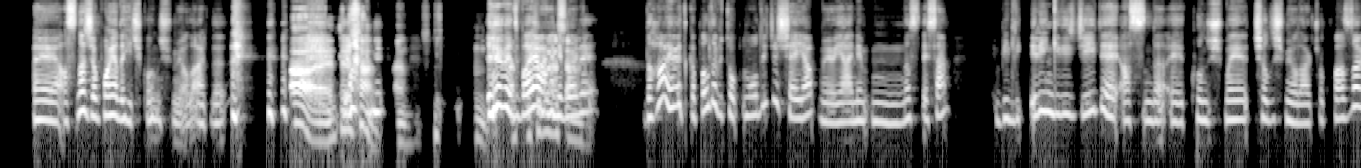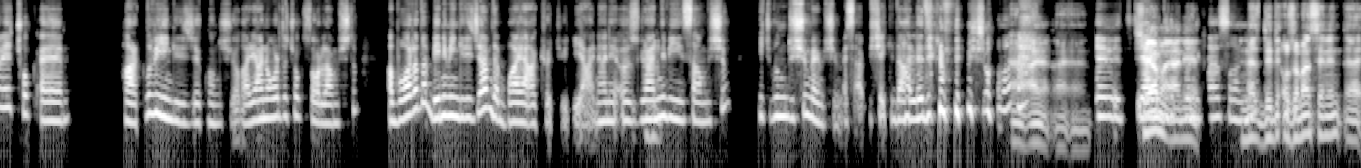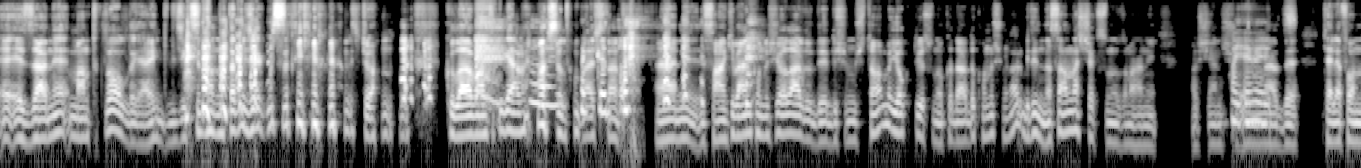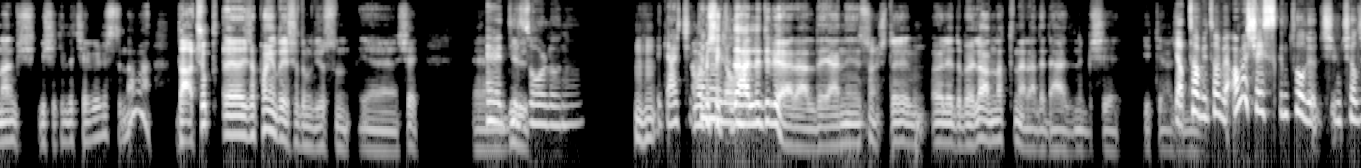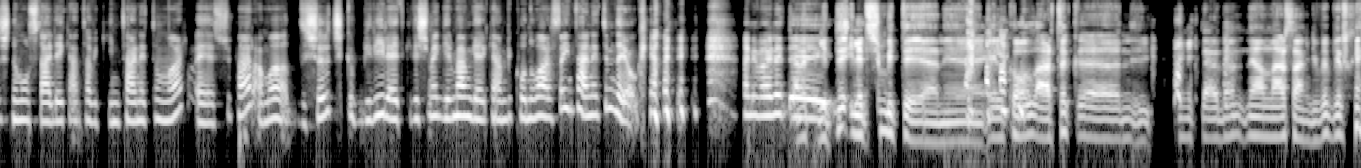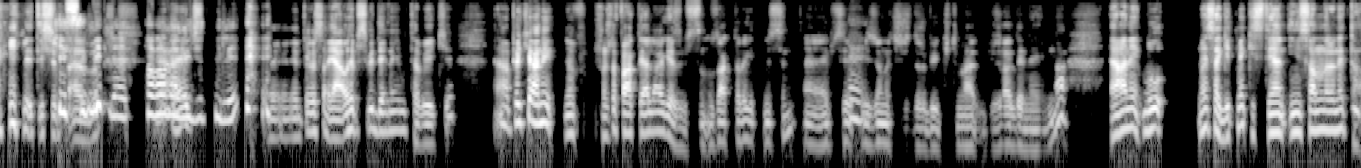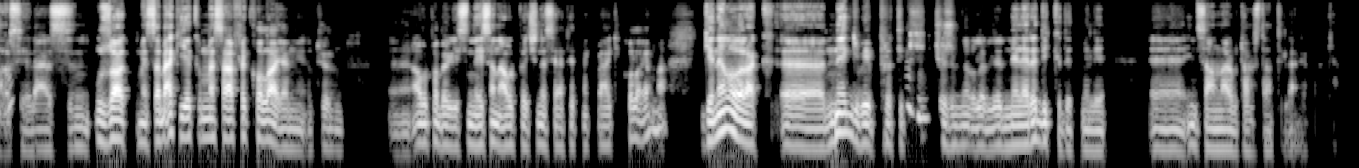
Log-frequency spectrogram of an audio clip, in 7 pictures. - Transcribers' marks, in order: chuckle; laughing while speaking: "Yani"; chuckle; laughing while speaking: "hallederim demişim, ama"; laugh; chuckle; laugh; laughing while speaking: "gelmeye başladı baştan"; chuckle; tapping; unintelligible speech; laughing while speaking: "yani"; laughing while speaking: "Aynen"; chuckle; chuckle
- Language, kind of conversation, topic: Turkish, podcast, Seyahat sırasında yaptığın hatalardan çıkardığın en önemli ders neydi?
